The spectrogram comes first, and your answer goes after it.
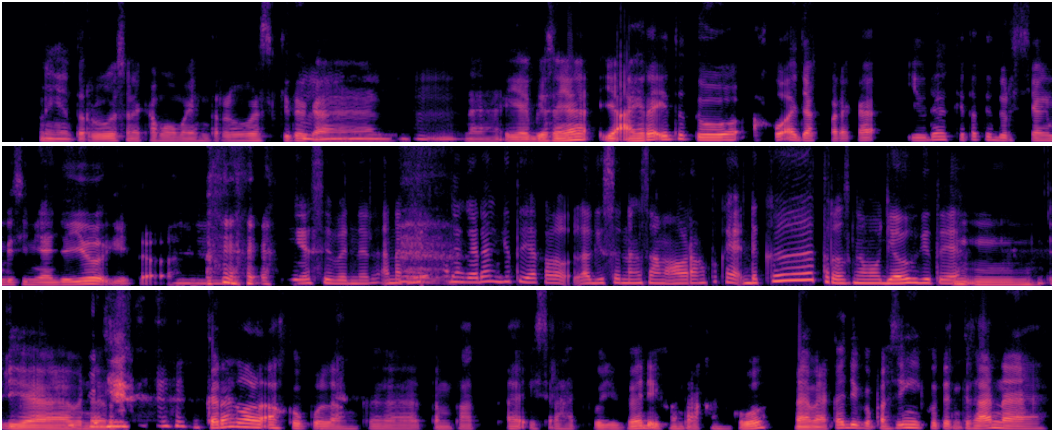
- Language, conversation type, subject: Indonesian, podcast, Bisa ceritakan pekerjaan yang paling berkesan buat kamu sejauh ini?
- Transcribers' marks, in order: laugh; laugh; other background noise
